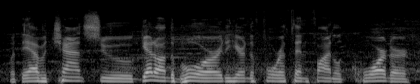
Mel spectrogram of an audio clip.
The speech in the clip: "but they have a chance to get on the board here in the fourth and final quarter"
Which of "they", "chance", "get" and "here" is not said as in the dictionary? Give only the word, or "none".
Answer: none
